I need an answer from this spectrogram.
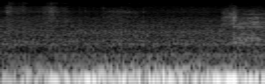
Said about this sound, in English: I'm actually just trying to get the car parked on a flat surface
